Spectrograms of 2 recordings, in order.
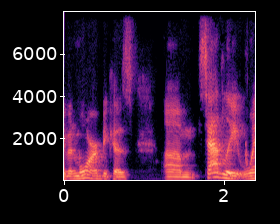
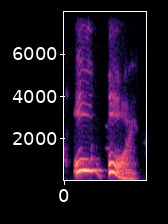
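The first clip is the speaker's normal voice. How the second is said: very high, loud, squeaky cartoon voice; 6 dB louder than usual. Recalling high school friends, the speaker shows what he'd say in a Mickey voice. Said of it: "I could do Mickey's voice".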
